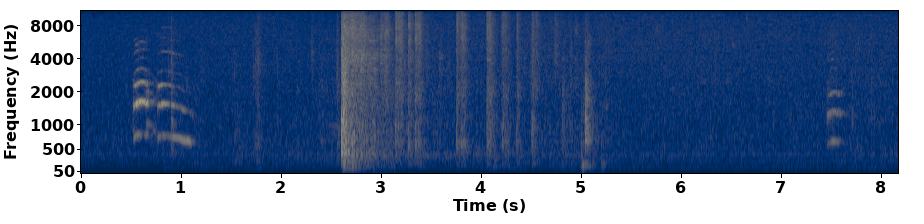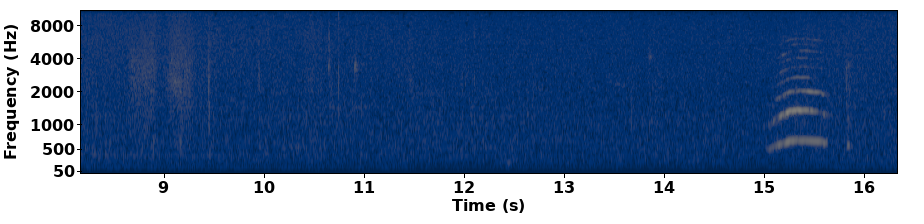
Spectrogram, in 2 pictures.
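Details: Hanu the cat, searching for the cat Monaka, gives a bent, wavering meow, then loud thumps and knocking, a short faint meow midway, and a final rising-then-falling meow near the end of a quiet indoor stretch.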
